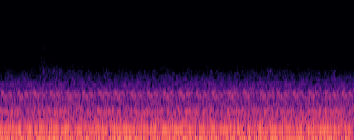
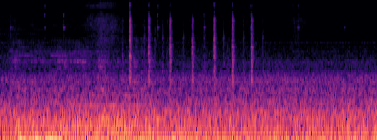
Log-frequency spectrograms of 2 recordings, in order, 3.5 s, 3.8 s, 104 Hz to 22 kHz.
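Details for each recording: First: Range Rover L322 TDV8 diesel, formerly idling roughly, after fuel injector and fuel system cleaning with Cataclean, with injector balance offsets within spec: steady, even low diesel rumble with no misses. Normal, smooth idle. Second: Range Rover L322 TDV8 diesel V8 on cold start: deep, slightly uneven idle with faint ticking and mild surging that should vanish once warm; owner suspects fuel injectors, not confirmed.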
